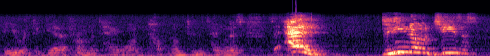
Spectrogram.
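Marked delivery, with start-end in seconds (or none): 2.8-4.8 much higher and louder, eager; eager call out. Retold or imitated. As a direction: pounce on friends at the table. Asking friends at table loudly.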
